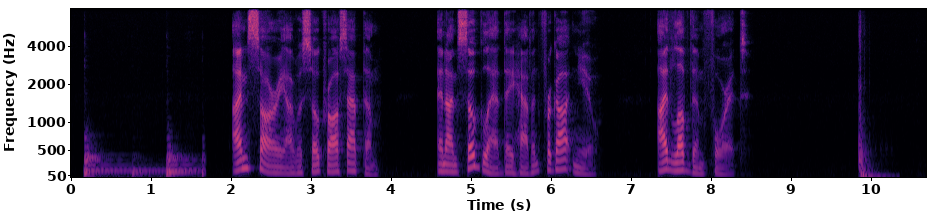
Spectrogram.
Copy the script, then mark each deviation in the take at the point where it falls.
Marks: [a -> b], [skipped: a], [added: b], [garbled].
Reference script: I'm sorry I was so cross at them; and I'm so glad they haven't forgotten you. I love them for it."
I'm sorry I was so cross at them; and I'm so glad they haven't forgotten you. I love them for it."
